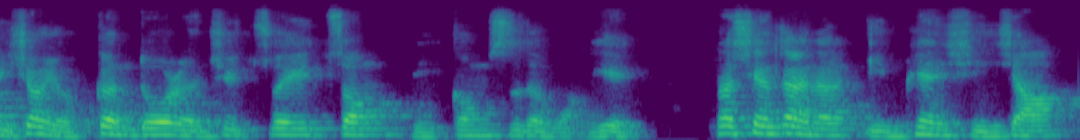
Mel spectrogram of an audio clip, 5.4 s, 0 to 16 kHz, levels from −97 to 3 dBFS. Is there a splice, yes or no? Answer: yes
